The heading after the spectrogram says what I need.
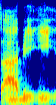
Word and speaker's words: Ibe: It's IBE. So we'll say Ibe.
